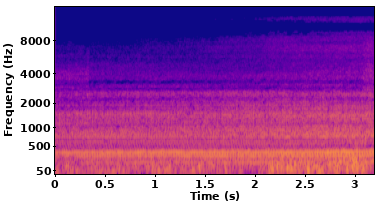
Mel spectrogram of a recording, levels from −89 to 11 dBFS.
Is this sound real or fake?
fake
